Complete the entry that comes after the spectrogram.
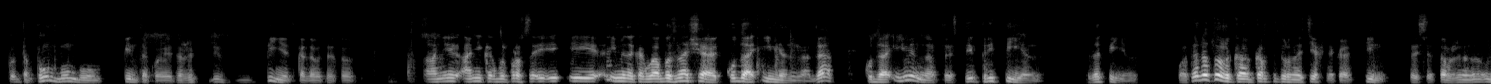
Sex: male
